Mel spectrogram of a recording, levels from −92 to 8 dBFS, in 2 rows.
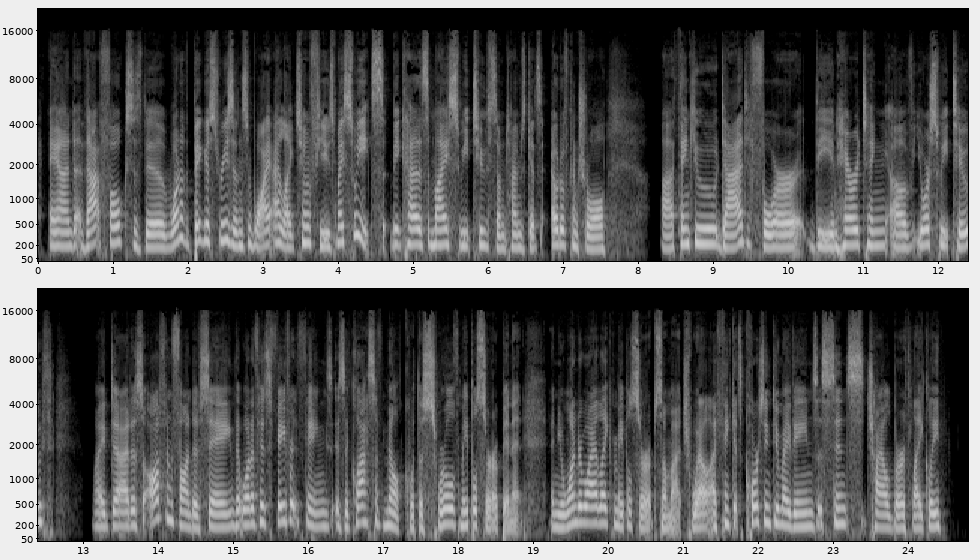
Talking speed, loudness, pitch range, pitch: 205 wpm, -20 LUFS, 175-220 Hz, 195 Hz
